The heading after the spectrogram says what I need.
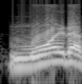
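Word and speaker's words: Moira: পরে দেখতে পাবো সে মৌরিয়াকে বলছে মৌরিয়া মানে মায়ের খবর নিচ্ছে এখানে বলছে কোথায় এখানে তোমাদের একটা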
